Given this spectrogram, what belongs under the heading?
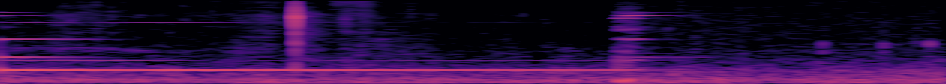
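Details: Steady, pure ringing tone slowly fades, then is stopped with a tap: acted ASMR tuning fork hearing test held to one ear, listener asked to say when the sound can no longer be heard, in a roleplay full-body and cranial nerve exam.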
